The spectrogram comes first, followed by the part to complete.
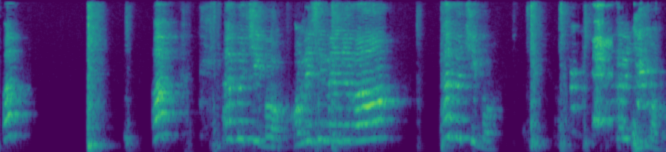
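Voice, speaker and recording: A woman leading a children's judo class, coaxing and repeating each instruction in a lively way. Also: very high-pitched, takes it slowly, dull audio, noisy background. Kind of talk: live online kids' class, story-led exercises. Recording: echoey room, far from the mic.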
